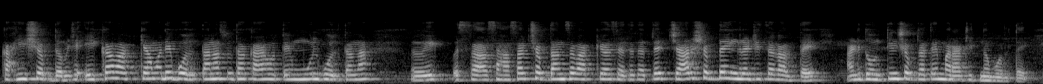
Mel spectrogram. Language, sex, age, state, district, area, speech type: Marathi, female, 30-45, Maharashtra, Sangli, urban, spontaneous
